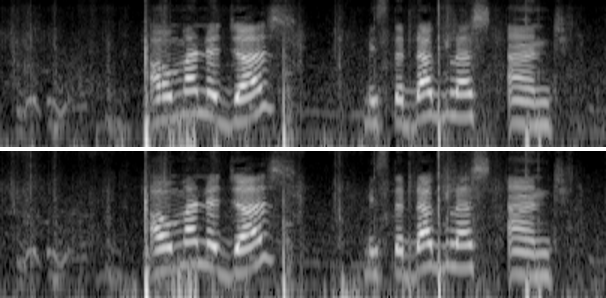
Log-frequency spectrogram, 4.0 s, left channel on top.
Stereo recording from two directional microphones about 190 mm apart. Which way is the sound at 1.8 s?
45° right (ahead or behind).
